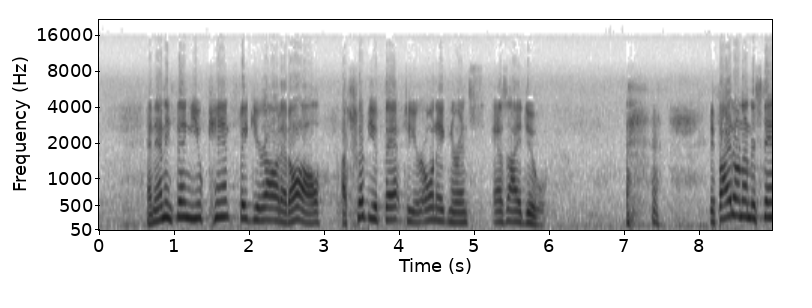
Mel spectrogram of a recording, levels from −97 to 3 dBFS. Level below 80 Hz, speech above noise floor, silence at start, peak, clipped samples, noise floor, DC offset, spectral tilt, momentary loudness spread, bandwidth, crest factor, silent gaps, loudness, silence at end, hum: -52 dBFS; 27 dB; 0.3 s; -4 dBFS; under 0.1%; -42 dBFS; under 0.1%; -6 dB/octave; 13 LU; 10.5 kHz; 14 dB; none; -17 LUFS; 0 s; none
